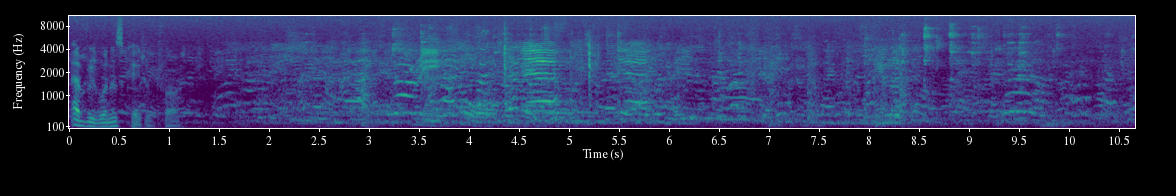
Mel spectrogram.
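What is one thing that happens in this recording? A crowd of young women chatter in a busy room.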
